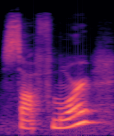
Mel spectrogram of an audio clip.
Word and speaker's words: sophomore: 10th grade you're a sophomore notice that the o in the middle of this word is silent sophomore if you're in 11th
